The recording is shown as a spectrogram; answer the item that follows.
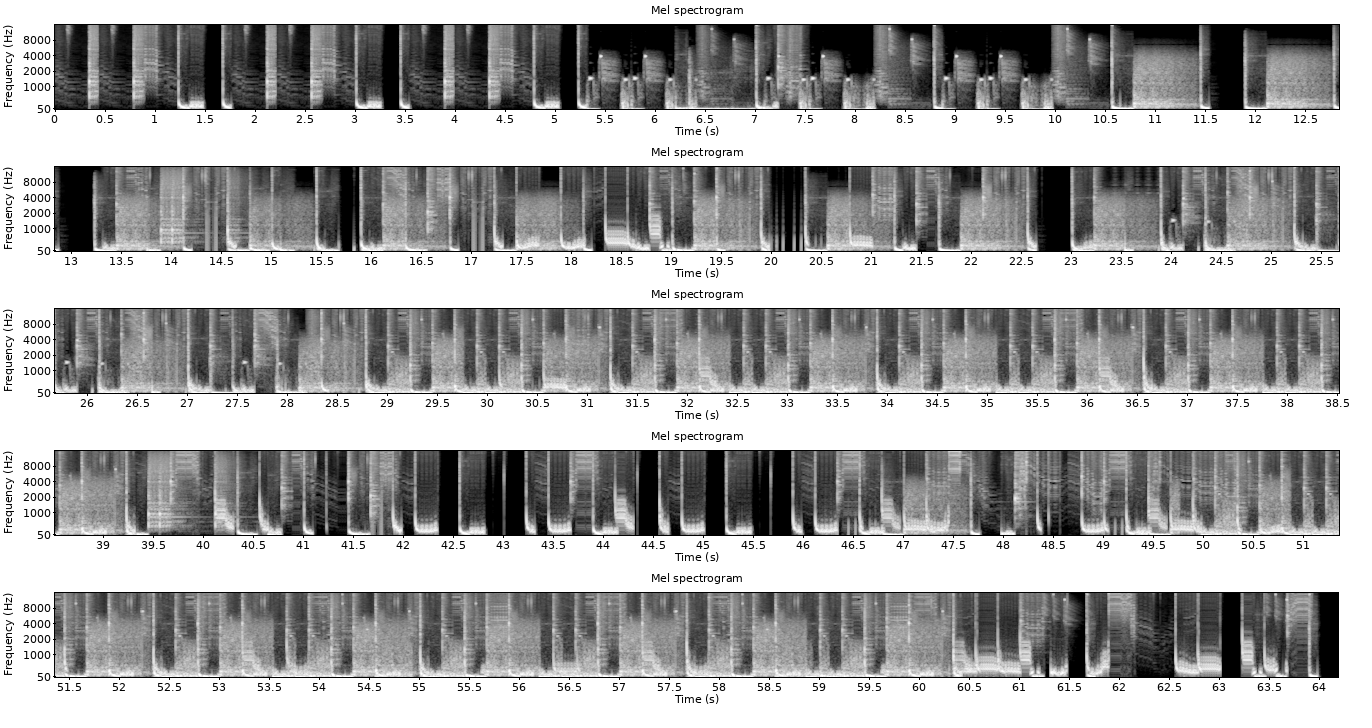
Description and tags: Glitch Drums Experimental
Experimental, Glitch, Drums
